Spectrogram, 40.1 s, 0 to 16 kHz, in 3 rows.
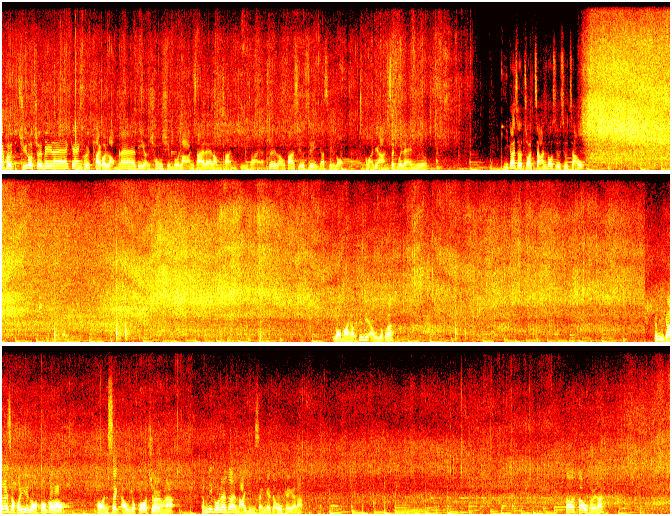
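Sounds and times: vegetables frying sizzle: 0.0 - 40.0
sauce being poured: 11.6 - 26.4
music with plucked notes: 32.3 - 38.0.

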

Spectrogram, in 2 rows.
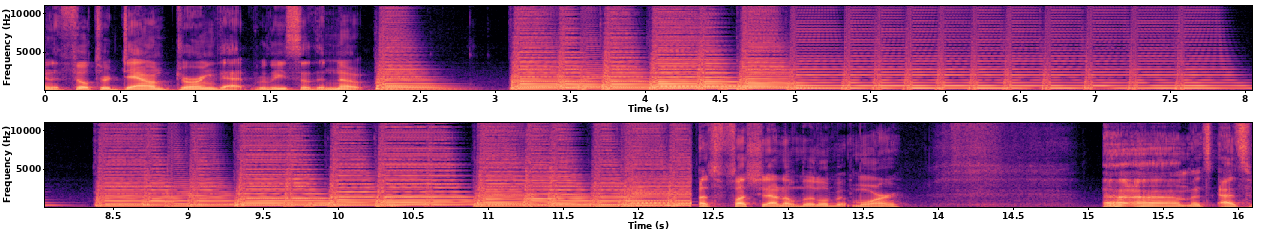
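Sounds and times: synthesizer notes: 2.2 - 12.4.

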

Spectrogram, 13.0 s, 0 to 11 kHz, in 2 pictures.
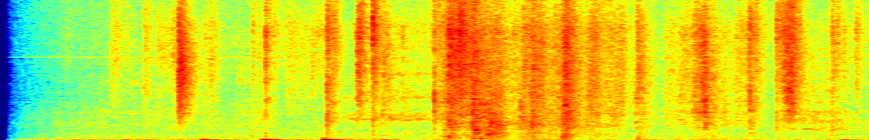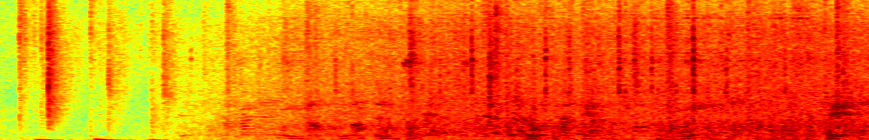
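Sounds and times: low thumps: 0.9 - 3.0.

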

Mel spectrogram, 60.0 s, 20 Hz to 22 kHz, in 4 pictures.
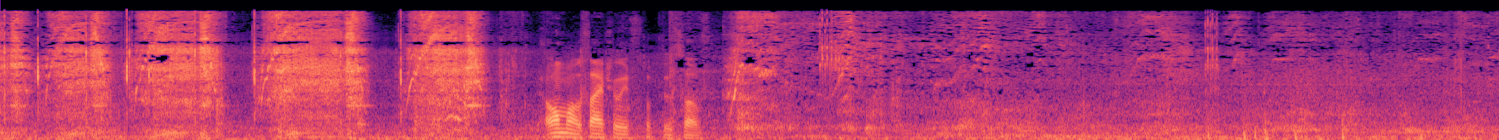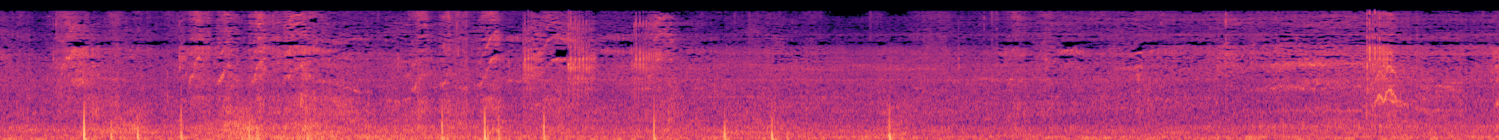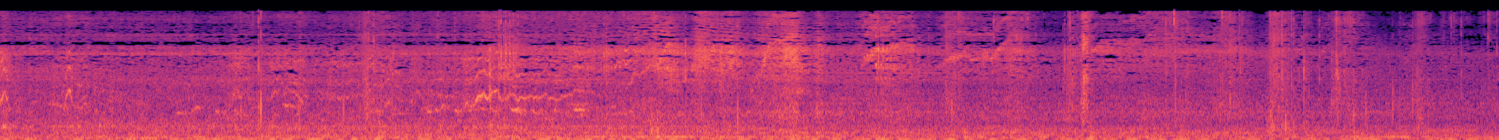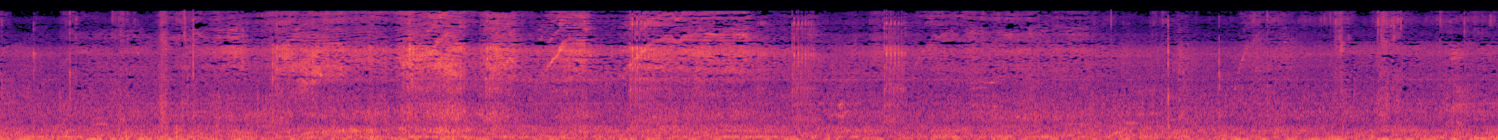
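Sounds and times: electric motor whining: 0.0 - 5.3, 7.1 - 59.6.

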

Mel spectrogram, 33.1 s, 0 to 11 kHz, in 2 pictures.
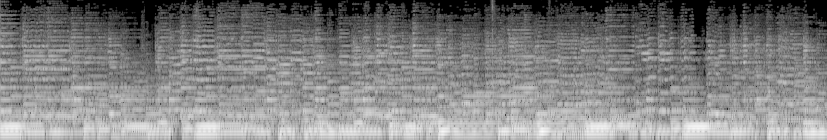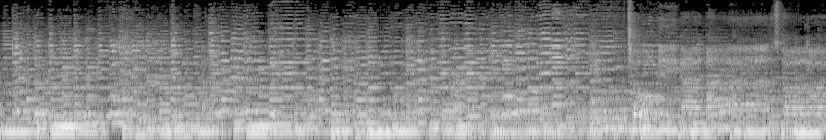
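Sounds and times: bass line: 0.0 - 33.0
guitar: 0.0 - 33.0
violin solo: 0.0 - 33.0.

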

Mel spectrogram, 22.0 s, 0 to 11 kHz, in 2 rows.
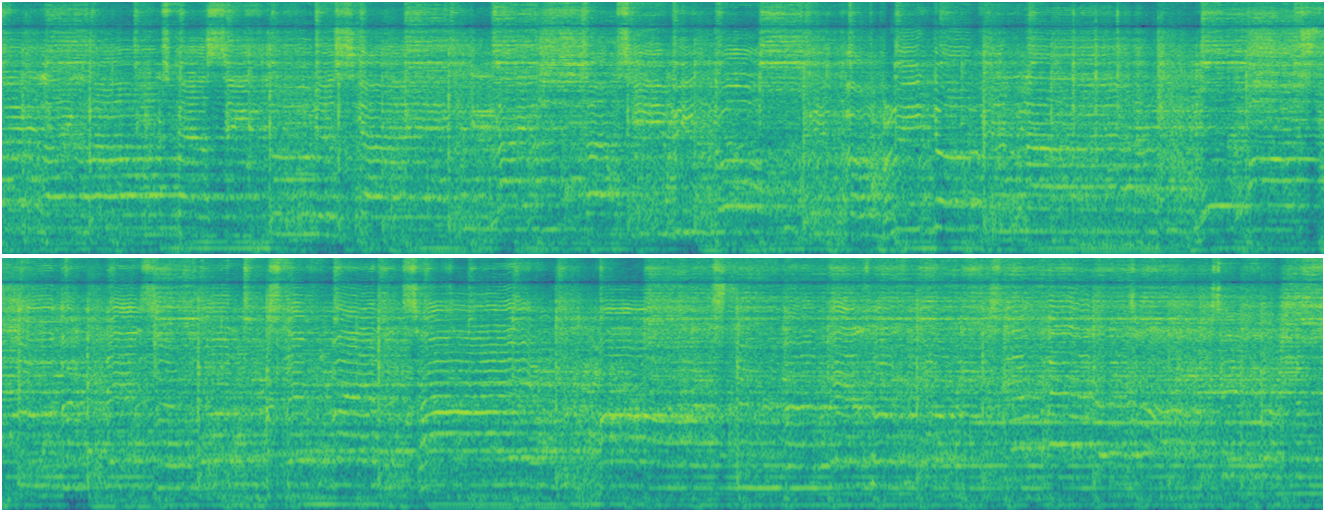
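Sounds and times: heavy bass: 0.0 - 22.0
live band playing: 0.0 - 22.0
man singing into a microphone: 0.0 - 22.0.

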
